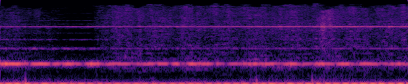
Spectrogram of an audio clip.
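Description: A steady, eerie electronic tone, one unchanging pitch, held over a low rumble, like a sci-fi drone on a soundtrack.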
